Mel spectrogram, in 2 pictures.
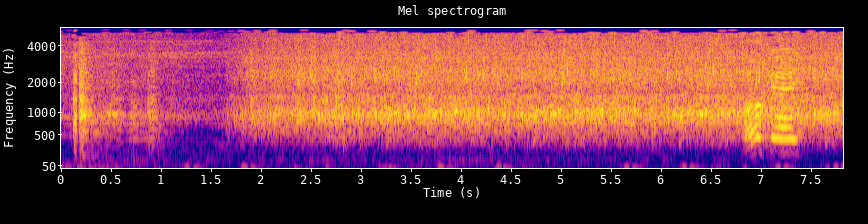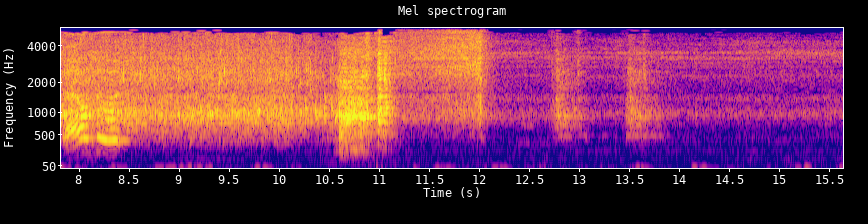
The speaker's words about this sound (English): Hey, it looks like we need to get pulling water before heading back down. All right, let's get that tank filled and get going. Hey, bring that spout over.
